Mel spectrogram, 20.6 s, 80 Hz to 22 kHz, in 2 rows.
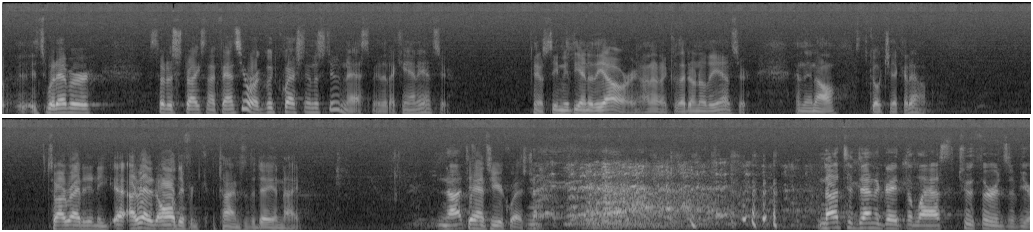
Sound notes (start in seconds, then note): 15.5 laughter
